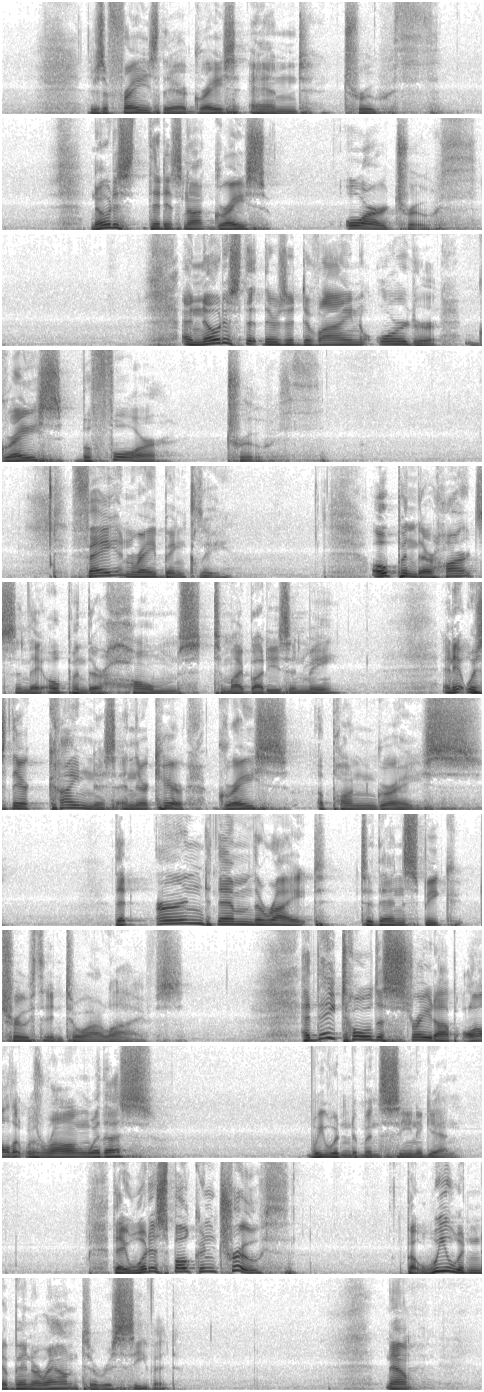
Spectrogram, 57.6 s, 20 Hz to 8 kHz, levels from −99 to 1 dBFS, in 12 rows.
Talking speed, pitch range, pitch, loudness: 100 wpm, 115-165 Hz, 140 Hz, -27 LUFS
